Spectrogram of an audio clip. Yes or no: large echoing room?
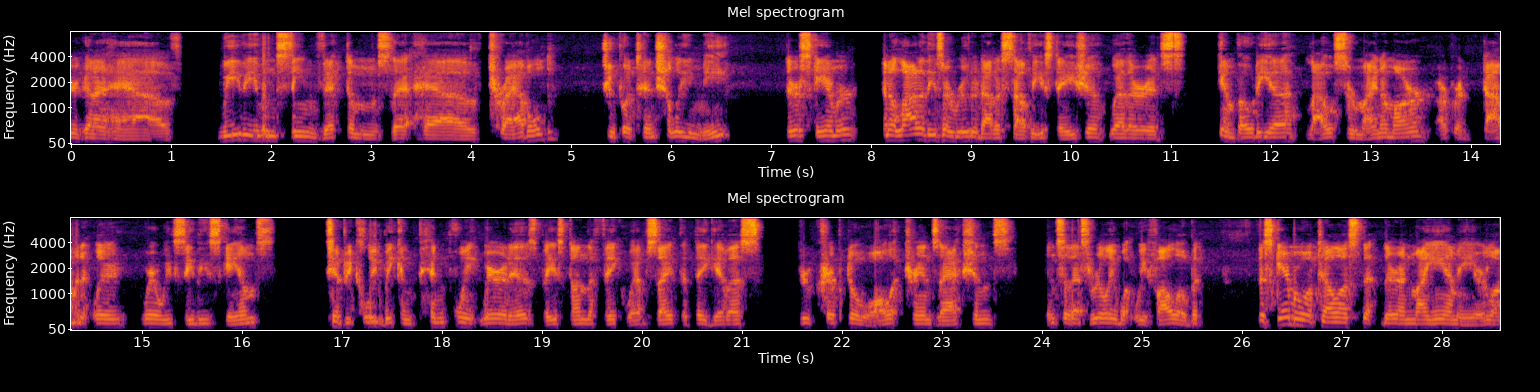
no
